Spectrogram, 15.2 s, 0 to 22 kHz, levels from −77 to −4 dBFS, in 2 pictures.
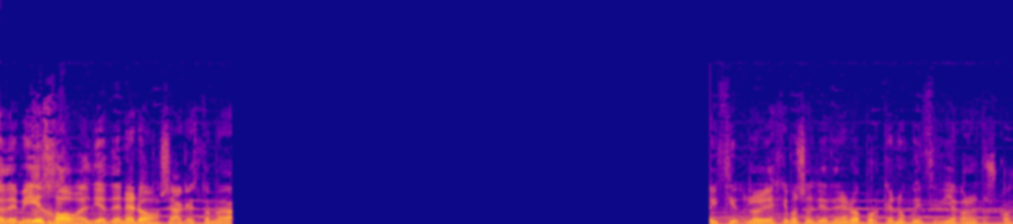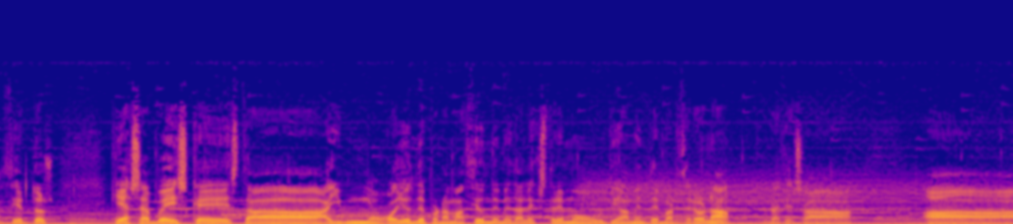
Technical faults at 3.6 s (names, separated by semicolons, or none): audio dropout to silence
